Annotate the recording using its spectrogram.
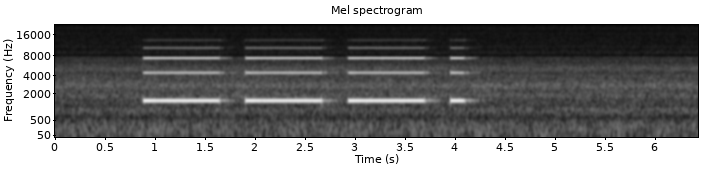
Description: Beep code, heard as beeps from a small speaker, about 1480 Hz, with room echo. 3 long, 1 short.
